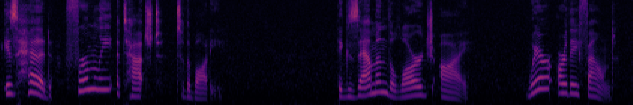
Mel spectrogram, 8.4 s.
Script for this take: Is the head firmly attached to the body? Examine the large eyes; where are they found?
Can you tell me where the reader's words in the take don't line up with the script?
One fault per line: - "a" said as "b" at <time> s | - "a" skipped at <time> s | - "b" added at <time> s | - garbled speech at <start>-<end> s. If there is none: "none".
- "the" skipped at 0.2 s
- "eyes" said as "eye" at 5.8 s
